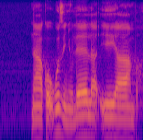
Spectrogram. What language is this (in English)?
Xhosa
